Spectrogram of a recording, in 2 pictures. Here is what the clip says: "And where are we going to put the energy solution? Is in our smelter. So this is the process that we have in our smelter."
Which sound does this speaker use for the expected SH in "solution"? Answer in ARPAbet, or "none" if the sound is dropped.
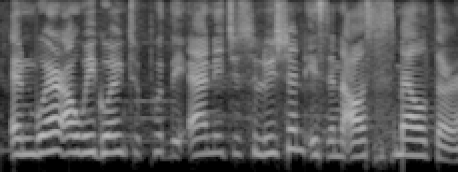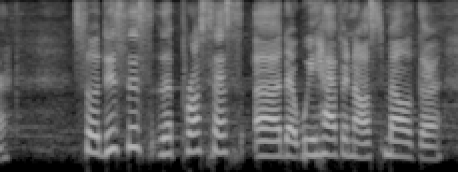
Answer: SH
